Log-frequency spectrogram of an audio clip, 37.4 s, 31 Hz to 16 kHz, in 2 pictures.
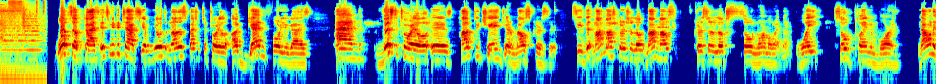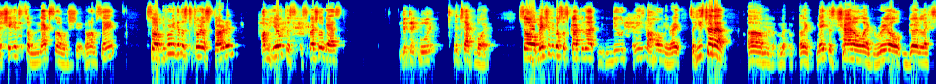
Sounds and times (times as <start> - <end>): Speech: 1.1 - 21.1, 21.7 - 23.4, 24.0 - 25.6, 26.8 - 37.4.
